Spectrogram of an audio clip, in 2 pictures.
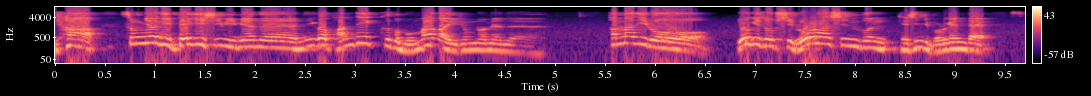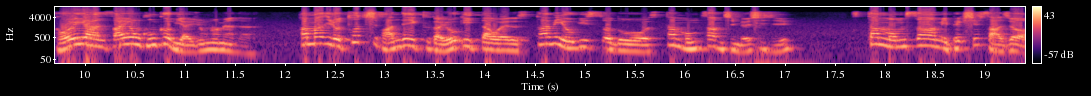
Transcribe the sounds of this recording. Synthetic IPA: ja | sʰʌŋɲʌɡipe̞ɡiɕʰibimjʌnɯniɡʌpande̞ikʰɯdomomaɡaid͡ʑʌŋnomjʌnɯn | hanːadiɾo | jʌɡis̬ʰʌɦok̚ɕ͈iɾoɭhaɕʰinbunke̞ɕʰind͡ʑimoɾɯɡenːɯnde̞ | kʌihans͈ajoŋkuŋk͈ɯbiaid͡ʑʌŋnomjʌnɯn | hanmːadiɾotʰʌt͡ɕʰɯpande̞ikʰɯɡajʌɡiːt̚t͈aɡoɦe̞dosʰɯ̥tʰamijʌɡis͈ʌdosʰɯ̥tʰanːʌms͈aɯmt͡ɕimːjʌɕ͈ʰid͡ʑi | sʰɯ̥tʰanːʌms͈aɯmipe̞k̚ɕ͈ip̚s͈ad͡ʑʌ

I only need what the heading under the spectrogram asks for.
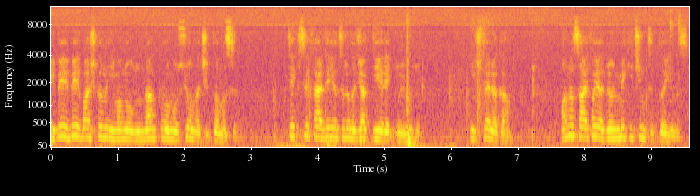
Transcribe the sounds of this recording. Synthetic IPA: ibejbejbaʃkanɯijmanˠo̞lˠund̪anpɾo̞mo̞sjo̞nat͡ʃʰɯklˠamasɯ | t̪ʰɛcsefæɾd̪ɛjat̪ʰɯɾɯlˠad͡ʒakd̪ijeɾɛc̚d̪ujuɾd̪ʊ̰ | iʃt̪ʰɛɾaka̰m | anasajfajad̪ø̞nmɛcit͡ʃʰint̪ʰɯklˠajɯnɯz̥

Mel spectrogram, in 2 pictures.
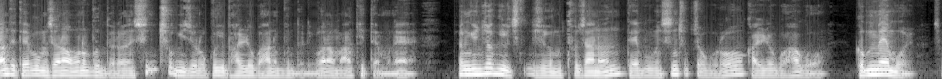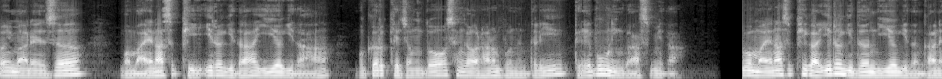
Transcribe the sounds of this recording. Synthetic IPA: kɯantʰe̞te̞bubunt͡ɕʌnaonɯnbundɯɾɯnɕʰint͡ɕʰuɡid͡ʑoɾokuiphaʎːʌɡohanɯnbundɯɾiwʌnɦaŋmankʰit͈e̞mune̞ | pʰjʌŋɡjund͡ʑʌɡit͡ɕiɡɯmtʰud͡ʑanɯnte̞bubunɕʰint͡ɕʰuk̚t͡ɕ͈ʌɡɯɾokaʎːʌɡoɦaɡo | kɯmːe̞muɭ | sʰoimaɾe̞s̬ʰʌ | mʌma̰inasʰɯ̥pʰiiɾʌɡidaijʌɡida | mwʌkɯɾʌkʰe̞t͡ɕʌŋdosʰe̞ŋɡaɡɯɭɦanɯnbundɯɾite̞bubuninɡʌk͈as͈ɯmɲida | kɯɾiɡomainasʰɯ̥pʰiɡaiɾɯɡidɯnijʌɡidɯnkane

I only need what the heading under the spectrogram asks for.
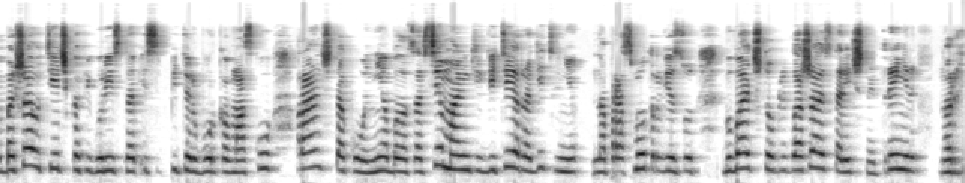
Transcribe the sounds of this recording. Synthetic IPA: bɐlʲʂajəʊtʲet͡ɕkəfʲɪɡʊɾʲist̪əfɪspʲɪtʲɪrburɡəvmɐskvuranʲʂɨ̥t̪ɐko̞vənʲe̞bɨlˠəsɐfsʲe̞mːalʲɪnŋʲkʲɪxdʲɪtʲejrɐdʲitʲɪlʲɪmʲɪnəpɾɐsmo̞t̪rvʲɪzut̪̚bɨvajɪt̪ʂt̪o̞pɾʲɪɡlˠɐʂajʊt̪st̪ɐɾʲit͡ɕnɨjət̪ɾʲenʲɪɾɨnorʲ

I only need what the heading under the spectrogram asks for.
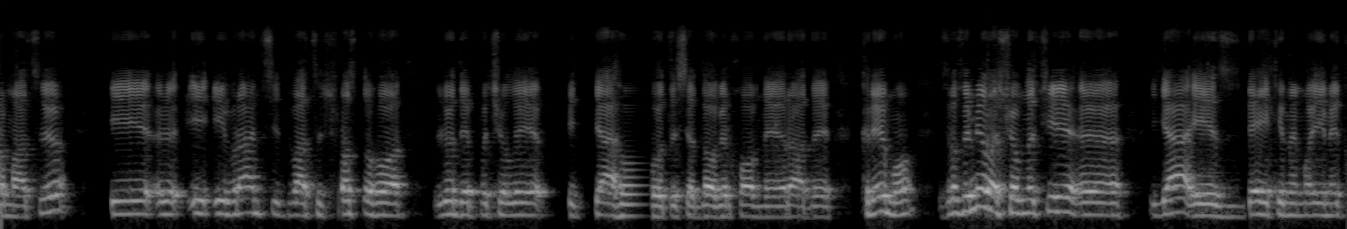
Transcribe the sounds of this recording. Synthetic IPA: mɑt͡sʲijʊ | i | iʔːwrɑnʲt͡sʲid̪ʋɑt͡sʲːɐtʲʃɔst̪ɔɦɔ | lʲud̪ɪpɔt͡ʃɐlˠɪpʲid̚ʲtʲːaɦʊʋɐt̪ɪsʲɐd̪ɔʋʲirxɔwnɔjiɾɑd̪ɪ | kɾɪmʊ | zrɔzʊmʲilˠɐʃt͡ʃɔwnɔt͡ʃʲi | jaizd̪ɛjɐkɪmɪmɔjimɪk

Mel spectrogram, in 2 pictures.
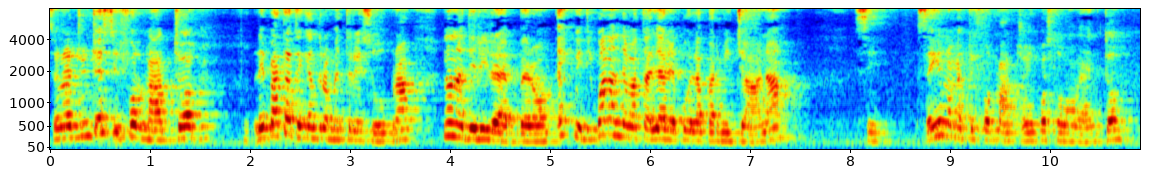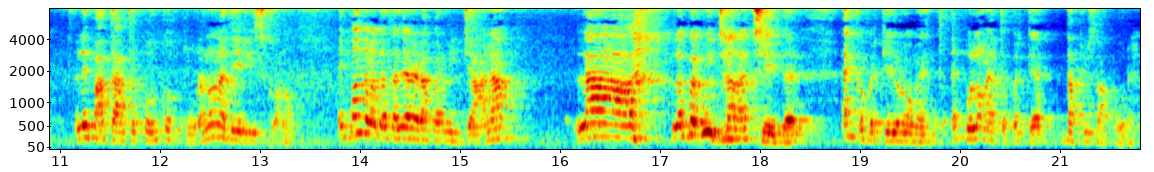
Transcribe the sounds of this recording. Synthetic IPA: senonad͡ʒːund͡ʒɛsːilformad͡ʒːo | lepat̪aːt̪ekeand̪ɾɔamːɛt̪ːeɾesoːpɾanonad̪eɾiɾɛbːeɾoekːwind̪ikwand̪ond̪jamoat̪ːaʎːaːɾepɔjlaparmid͡ʒːaːna | si | seiːonomːet̪ːoilformad͡ʒːoiŋkwest̪omomɛnt̪o | lepat̪aːt̪epɔiŋkot̪ːuːɾanonad̪eɾisko̰no̰ekːwand̪ovad̪oat̪ːaʎːaːɾelaparmid͡ʒːaːna | la | laparmid͡ʒːaːnat͡ʃːeːd̪e | ɛkːoperk̟eiolomɛt̪ːo̥ʔepːɔjlomɛt̪ːoperk̟ed̪apːjusapṵːɾe

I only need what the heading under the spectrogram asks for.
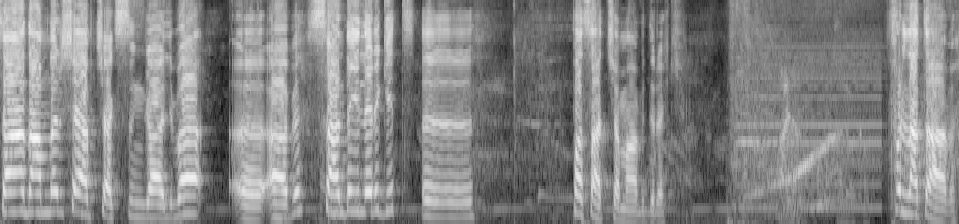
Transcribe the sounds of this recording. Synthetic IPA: sænad̪amlˠaɾɯʃe̞jap̚t͡ʃʰaksɯnɡaːlʲibaː | ɯːaːbɪsænd̪ɛilʲe̞ɾiɟit̪ɛː | pasat̪̚t͡ʃʰamaːbid̪iɾɛc | fɯɾlˠat̪aːbɪ

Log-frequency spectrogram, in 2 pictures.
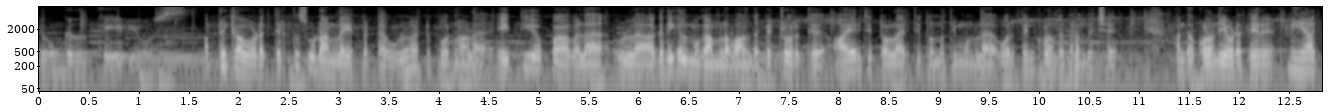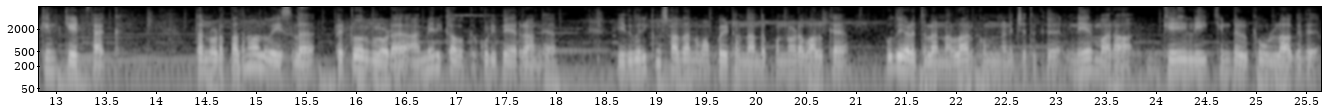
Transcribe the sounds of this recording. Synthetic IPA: ɪʊŋɡɐɭkeːʋjuːs | ɐpːɾɪkːaːʋoːɽɐt̪ɪrkːɯsuːɽaːnlɐeːɾpɐʈːɐʊɭnaːʈːɯpːoːɾnaːlɐɛt̪ɪjoːpaːʋɐlɐʊɭːɐːɣɐðɪɣɐɭmʊɣaːmɐlɐʋaːɻnd̪ɐpɛʈroːɾɯkːɯa̰ːjɪɾɐt̪ːit̪ɔɭːaːjɪɾɐt̪ːit̪ɔnːut̪ːimuːnlɐʔɔɾɯpɛnkʊɻɐnd̪ɐpɪɾɐnd̪ɯt͡ʃːɯ | ɐnd̪ɐkːʊɻɐnd̪ɐjoːɽɐpeːɾɯnɪjaːkɪmkeːʈbaːk | t̪ɐnːoːɽɐpɐðɪnaːɭɯʋɐjɐsɪlɐpɛʈroːɾɣɐɭoːɽɐɐmɛɾɪkːaːʋɯkːɯkʊɽɪpːejɐɾɾaːŋɡɐ | ɪðɯʋɐɾɪkːʊ̃saːðaːɾɐɳɐmaːpoːjɪʈːɯɾɯnd̪ɐːnd̪ɐpɔnːoːɽɐʋaːɭkɐ | pʊðʊjɛɽɐt̪ːɪlɐnɐlːaːɪɾɯkːɯmnɪnɛt͡ʃːɐðɯkːɯneːɾmaːɾaːɡeːlikɪɳɖɐlɯkːɯʊɭːaːɣɯðɯ

